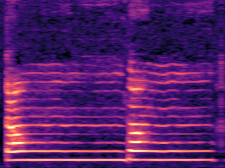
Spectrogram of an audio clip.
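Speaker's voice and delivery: high sung dong of a bell; sung bell chimes striking midnight; clock chime. Acted. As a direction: ring out like the palace clock.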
